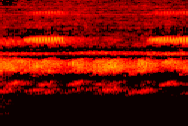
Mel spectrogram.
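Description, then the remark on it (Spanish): A steady, continuous chorus of crickets singing on the plain of Catul in a high, shimmering drone, fairly faint and unbroken, with no voices or other sounds. “Alcanzan a escucharse los grillos que cantan en la llanura de Catul.”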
